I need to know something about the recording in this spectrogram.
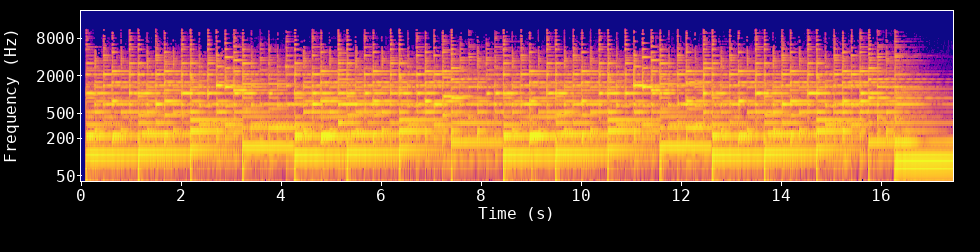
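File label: Samsung Note 9 LG Optimus G Pro, ringtone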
